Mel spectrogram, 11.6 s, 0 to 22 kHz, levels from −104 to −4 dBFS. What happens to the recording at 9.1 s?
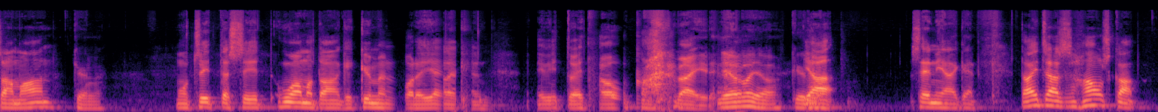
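Nothing goes wrong at 9.1 s: the speech continues intact through that moment, with no dropout, click or other audible fault.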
